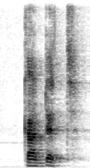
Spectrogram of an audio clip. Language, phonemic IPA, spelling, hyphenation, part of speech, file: Dutch, /kaˈdɛt/, kadet, ka‧det, noun, Nl-kadet.ogg
- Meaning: 1. cadet 2. small round bun, usually used in the diminutive form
